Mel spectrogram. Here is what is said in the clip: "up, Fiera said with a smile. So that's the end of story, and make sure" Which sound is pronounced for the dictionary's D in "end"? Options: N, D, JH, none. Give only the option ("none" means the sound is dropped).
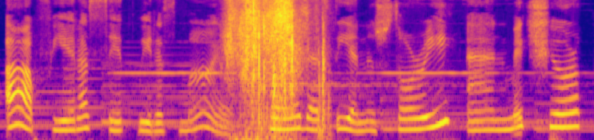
none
